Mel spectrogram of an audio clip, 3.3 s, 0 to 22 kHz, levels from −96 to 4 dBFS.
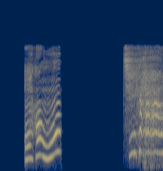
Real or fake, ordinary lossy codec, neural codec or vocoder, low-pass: real; none; none; 7.2 kHz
